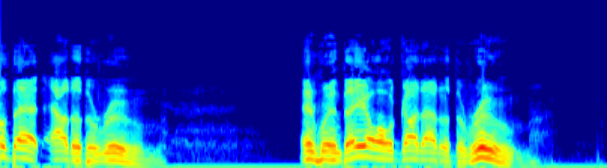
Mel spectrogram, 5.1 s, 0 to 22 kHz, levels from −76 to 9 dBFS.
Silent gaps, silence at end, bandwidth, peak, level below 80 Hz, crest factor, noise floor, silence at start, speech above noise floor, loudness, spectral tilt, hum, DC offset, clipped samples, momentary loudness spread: none; 0.6 s; 9.8 kHz; 0 dBFS; -48 dBFS; 18 dB; -67 dBFS; 0 s; 50 dB; -17 LUFS; -7.5 dB/octave; none; 0.9%; under 0.1%; 10 LU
